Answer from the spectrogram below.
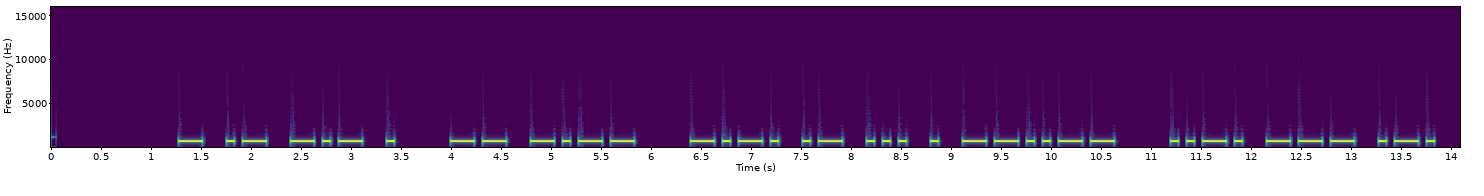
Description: Morse code, heard as a keyed tone, about 16 wpm, 700 Hz. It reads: TAKE MY CASE, FOR
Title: Sentences from Top 1000 Words - Review Part 5 - 15wpm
